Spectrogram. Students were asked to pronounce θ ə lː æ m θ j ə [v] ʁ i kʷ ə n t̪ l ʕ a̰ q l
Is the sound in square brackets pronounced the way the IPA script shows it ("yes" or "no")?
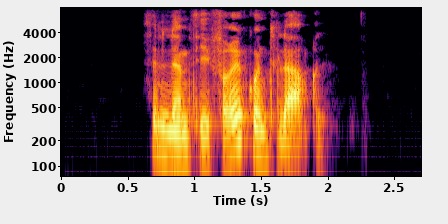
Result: no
